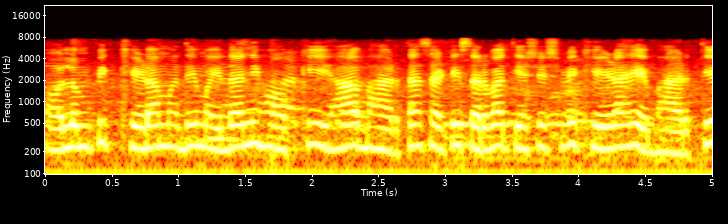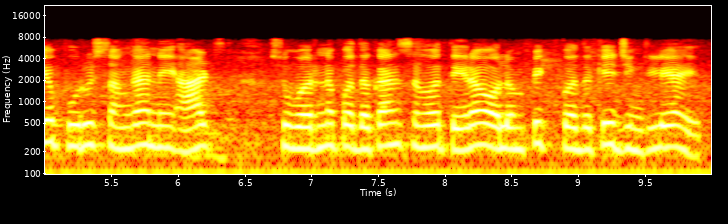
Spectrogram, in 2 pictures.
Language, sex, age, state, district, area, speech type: Marathi, female, 18-30, Maharashtra, Akola, rural, read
